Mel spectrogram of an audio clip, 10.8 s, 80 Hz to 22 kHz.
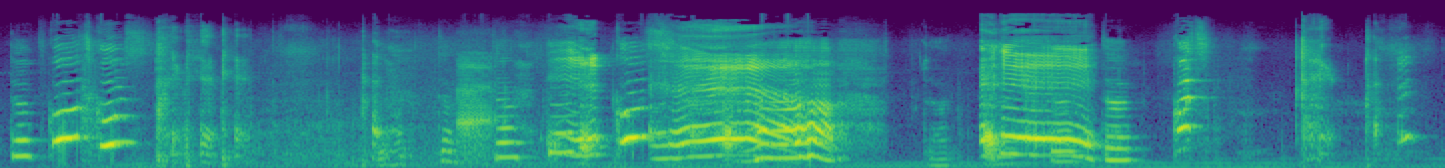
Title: Laughter & hiccups!! 5-10-2010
